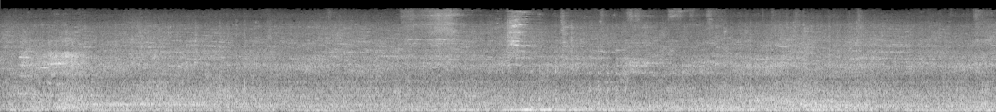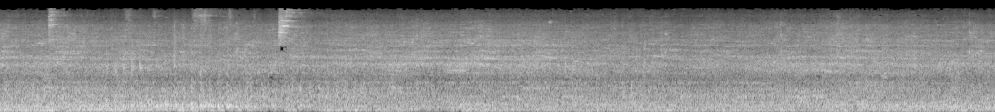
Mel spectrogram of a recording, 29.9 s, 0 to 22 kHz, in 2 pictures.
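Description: Intermodal freight cars, double-stack container well cars and trailer-carrying flatcars, rolling steadily past at close range: a continuous noise of steel wheels on rail, with a few brief high-pitched squeaks between about 6 and 20 seconds in.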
